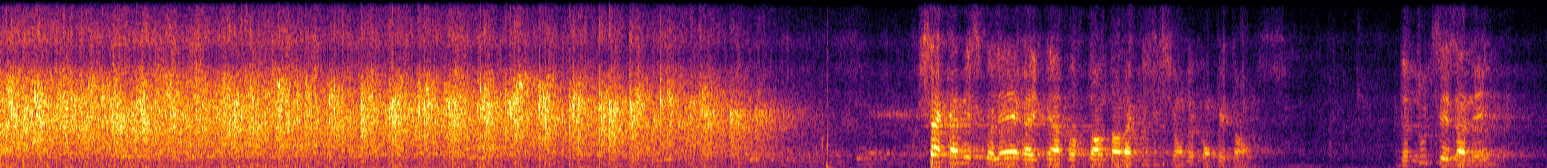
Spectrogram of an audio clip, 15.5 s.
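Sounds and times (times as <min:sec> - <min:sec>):
audience applause: 0:00.0 - 0:08.3
speech: 0:09.5 - 0:12.8, 0:14.0 - 0:15.1.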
